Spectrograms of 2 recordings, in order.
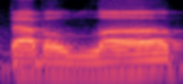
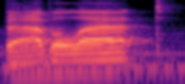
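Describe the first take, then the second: First: The final T sound is left silent. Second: The final T sound is pronounced. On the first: "technically if you want to say it correctly, it's pronounced Babola" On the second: "here in America we just pronounce the T and everything"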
